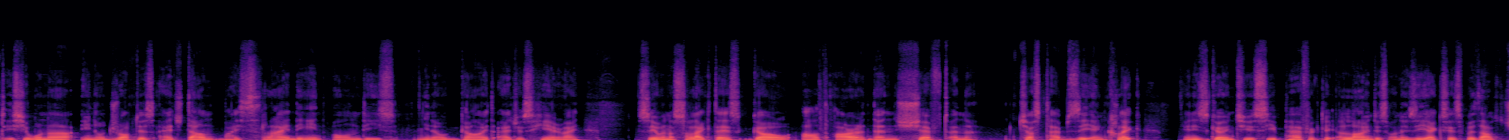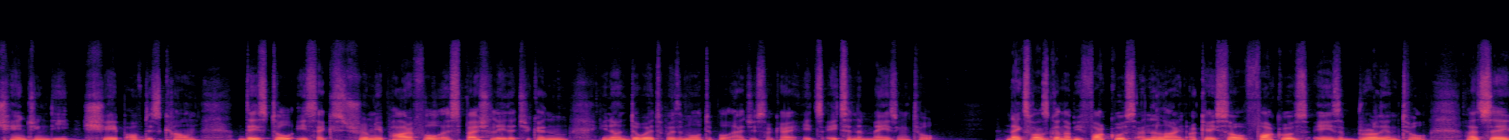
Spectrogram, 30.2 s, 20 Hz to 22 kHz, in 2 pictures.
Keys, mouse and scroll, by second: 5.0 click, 6.4 alt+click, 6.8 alt+click, 8.2 alt+r, 10.3 shift+z, 10.7 click, 11.5-14.4 middle drag, 14.6 alt+middle click, 14.8 alt+middle click, 18.6 shift+middle click, 19.3 ctrl+r, 19.6 ctrl+click, 19.8 click, 20.6 alt+shift+click, 21.7 alt+r, 23.0 right click, 23.4 Tab, 23.9 x, 24.0 Tab, 24.5 click, 26.5 click, 28.2 click, 28.6-29.3 middle drag, 29.8 shift+a.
